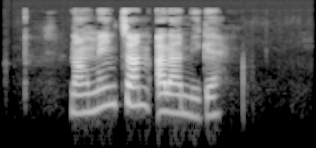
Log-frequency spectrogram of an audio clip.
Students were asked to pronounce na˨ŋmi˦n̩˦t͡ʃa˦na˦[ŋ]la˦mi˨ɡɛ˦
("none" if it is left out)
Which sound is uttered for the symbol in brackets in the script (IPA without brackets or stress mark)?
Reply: none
